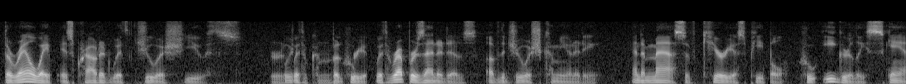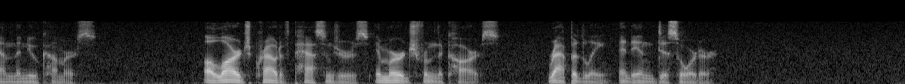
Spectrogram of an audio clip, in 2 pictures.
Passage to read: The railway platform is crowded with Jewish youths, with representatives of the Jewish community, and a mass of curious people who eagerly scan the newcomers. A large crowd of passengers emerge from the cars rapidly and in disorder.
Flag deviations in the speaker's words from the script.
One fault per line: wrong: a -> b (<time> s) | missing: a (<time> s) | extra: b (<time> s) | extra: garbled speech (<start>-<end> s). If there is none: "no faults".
missing: platform (0.5 s)
extra: garbled speech (2.7-3.7 s)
